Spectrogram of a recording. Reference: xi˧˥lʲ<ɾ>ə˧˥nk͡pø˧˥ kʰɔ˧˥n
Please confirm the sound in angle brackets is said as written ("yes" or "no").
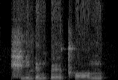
yes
